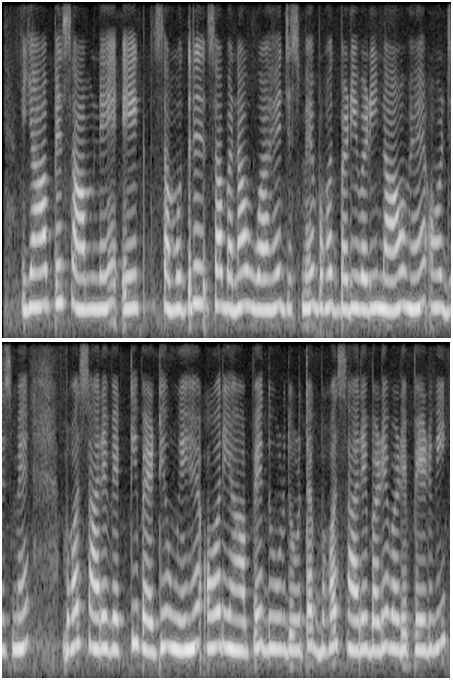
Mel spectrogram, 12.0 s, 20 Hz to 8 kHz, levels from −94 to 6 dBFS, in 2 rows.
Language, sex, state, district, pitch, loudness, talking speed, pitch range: Hindi, female, Bihar, Begusarai, 285 Hz, -13 LUFS, 160 wpm, 275-300 Hz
